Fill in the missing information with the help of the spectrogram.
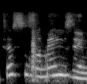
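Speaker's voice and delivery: high-pitched excited gush; retold amazement. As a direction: relive the thrill, pitch jumping up. Recalling first reaction to new item.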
